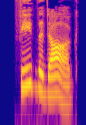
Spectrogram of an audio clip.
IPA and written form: fi:d ðə dɔg (Feed the dog)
